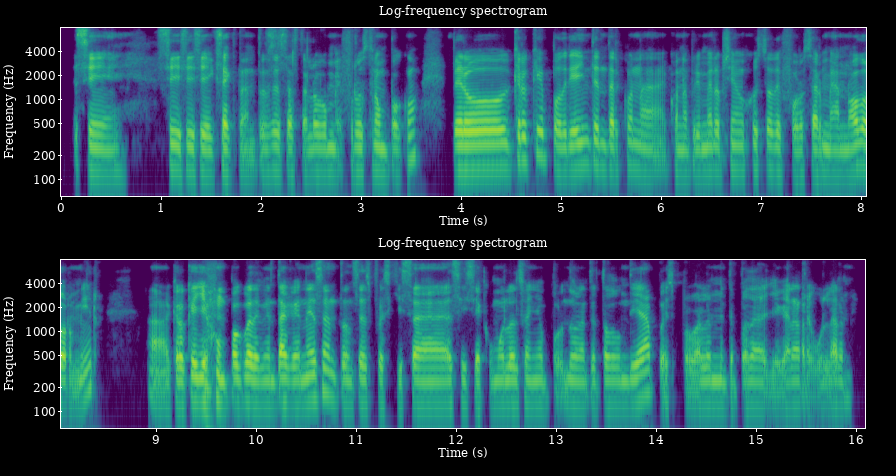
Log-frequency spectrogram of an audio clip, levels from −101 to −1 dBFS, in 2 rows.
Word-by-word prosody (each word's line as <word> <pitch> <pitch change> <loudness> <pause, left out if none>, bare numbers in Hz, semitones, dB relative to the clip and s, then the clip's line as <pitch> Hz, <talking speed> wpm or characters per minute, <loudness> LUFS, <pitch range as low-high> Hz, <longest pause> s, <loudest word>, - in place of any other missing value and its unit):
Sí, 120 -2 +2 0.4
sí, 135 -2 0
sí, 130 -1 0
sí, - - +1
exacto. 115 - +1
Entonces 120 - -5
hasta 120 - -2
luego 120 +1 -2
me 125 - -6
frustra 125 +1 -3
un 120 -2 -3
poco, 175 - -4 0.3
pero 135 +1 +7
creo 170 -1 +1
que 200 -1 0
podría 130 -7 +2
intentar 145 -3 0
con 145 -2 -5
la 120 -2 -5
con - - -8
la 115 - -5
primera 120 +2 -4
opción 130 0 -5
justo 135 0 -4
de 125 - -2
forzarme 120 +1 -3
a 115 - -4
no 120 +3 +2
dormir. - - +1 0.5
Ah, - - -3
creo 120 - +4
que 135 - +6
llevo 130 - +5
un 120 -2 +2
poco 130 0 +6
de 120 - +4
ventaja 120 +1 +3
en 125 +1 -2
eso, 140 +5 +2
entonces, 125 -5 -2
pues - - -6
quizás 120 0 +1
si 120 - -7
se - - -3
acumula 120 +1 -2
el 120 - -3
sueño 120 -1 -5
po - - -10
durante 120 -1 -4
todo 120 0 -2
un 120 0 -7
día, 145 +6 +3
pues 165 - -7
probablemente 120 -1 -4
pueda 115 -1 -3
llegar 120 - -4
a - - 0
regularme. - - -5
125 Hz, 215 wpm, -25 LUFS, 120-130 Hz, 0.5 s, pero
